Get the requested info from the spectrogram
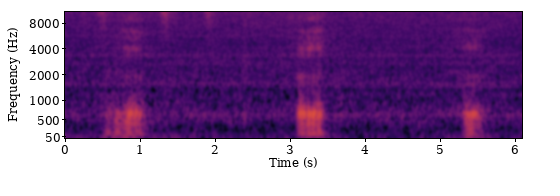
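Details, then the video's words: Sleeping puppy snoring heavily indoors at bedtime: three rough, buzzy snores with a low harmonic rattle, each about half a second long and spaced roughly two seconds apart, with quiet room tone between them. "코골이 강아지의 취침시간"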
